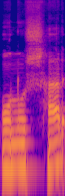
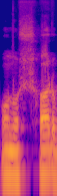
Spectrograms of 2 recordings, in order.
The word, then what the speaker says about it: অনুস্বার: এইটা বলতে হবে অনুসার। এটা কখনো অনুস্বর বলা যাবে না।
